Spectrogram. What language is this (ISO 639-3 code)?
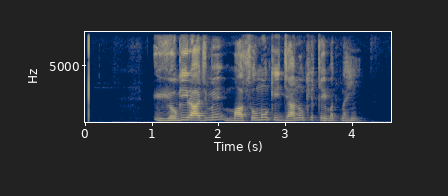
urd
